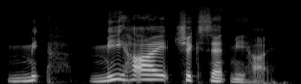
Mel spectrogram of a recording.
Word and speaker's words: Mihai Csikszentmihalyi: It is Mihai Csikszentmihalyi. – That's right.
